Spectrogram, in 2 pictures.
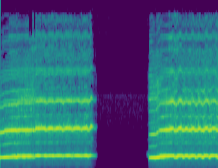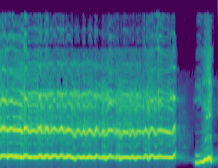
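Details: Orca producing two long, sustained whistled tones layered with overtones, the second growing tremulous and wavering toward its end, then a brief rising squeal; no other sounds.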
